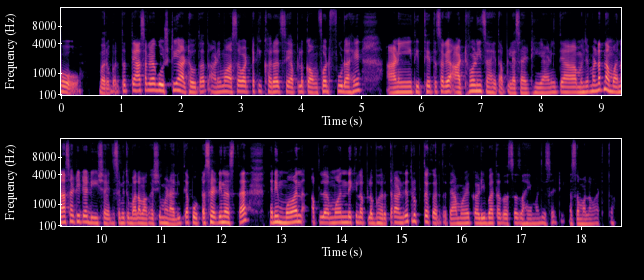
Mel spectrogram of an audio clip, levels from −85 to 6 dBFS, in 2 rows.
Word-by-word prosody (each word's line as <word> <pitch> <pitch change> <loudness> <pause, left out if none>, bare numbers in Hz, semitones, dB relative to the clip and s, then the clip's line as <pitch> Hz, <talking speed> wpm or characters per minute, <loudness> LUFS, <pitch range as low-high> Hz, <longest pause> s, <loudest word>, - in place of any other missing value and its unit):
हो, 185 -2 +3 0.5
बरोबर. 150 0 -3
तर 210 - 0
त्या 220 -1 +4
सगळ्या 235 +1 +2
गोष्टी 225 +1 +3
आठवतात 190 -2 +1
आणि 180 -1 -5
मग 195 0 0
असं 180 +3 -1
वाटतं 195 +1 0
की 200 - -8
खरंच 185 -1 0
हे 190 - +1
आपलं 180 +3 -1
कम्फर्ट 180 +2 0
फूड 195 -2 +2
आहे 190 +6 +1 0.6
आणि 180 +2 +2
तिथे 185 +1 -1
त्या 180 -1 -7
सगळ्या 195 +1 +3
आठवणीच 195 +4 +2
आहेत 165 -3 -3
आपल्यासाठी. 155 +1 -4
आणि 160 +2 -4
त्या 175 -1 +1
म्हणजे 175 +2 -1
म्हणतात 210 +7 +1
ना 255 - +7
मनासाठी 200 +4 +3
त्या 215 - +3
डिश 175 +1 -3
आहेत. 160 -1 -2
जसं 170 +2 -6
मी 180 - -1
तुम्हाला 170 -1 +1
मगाशी 165 +2 -3
म्हणाली, 170 -2 -1
त्या 190 - +1
पोटासाठी 185 +2 +2
नसतात 200 +4 +4 0.4
त्याने 200 +2 +4
मन 205 +4 +5 0.2
आपलं 190 -1 0
मन 190 +1 +1
देखील 195 +1 0
आपलं 180 -2 -1
भरतं 180 +2 -1
आणि 185 +1 -1
ते - - +4
तृप्त 235 -2 -1
करतं 180 -3 -3
त्यामुळे 170 +2 -2
कढी-भात 175 0 0
असंच 170 +2 -4
आहे 160 0 -5
माझ्यासाठी, 180 +5 -9
असं 160 0 -5
मला 155 0 -5
वाटतं. 170 +3 -15
185 Hz, 195 wpm, -22 LUFS, 170-195 Hz, 0.6 s, ना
